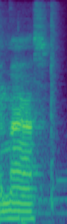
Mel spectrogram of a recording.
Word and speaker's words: Mas: Let's start with some questions that our guy, Mas. How do you even pronounce him? M-A-S? I just say mass.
